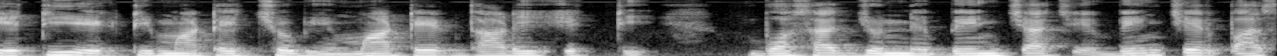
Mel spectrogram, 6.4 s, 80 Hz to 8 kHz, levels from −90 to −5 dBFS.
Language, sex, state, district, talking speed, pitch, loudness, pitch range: Bengali, male, West Bengal, Kolkata, 140 wpm, 115 Hz, -15 LUFS, 115-125 Hz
